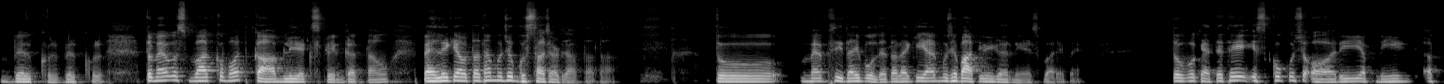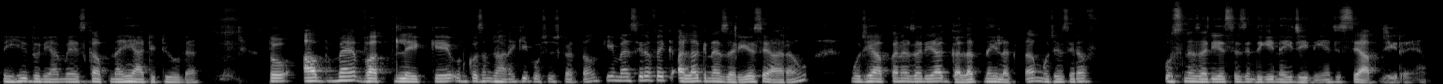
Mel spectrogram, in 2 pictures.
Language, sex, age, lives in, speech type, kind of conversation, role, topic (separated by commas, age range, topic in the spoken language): Hindi, male, 30-34, India, conversation, podcast, guest, Relatives ko ‘na’ bolna aap kaise aasaan banate ho?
